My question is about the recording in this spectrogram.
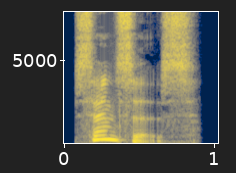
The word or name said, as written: census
